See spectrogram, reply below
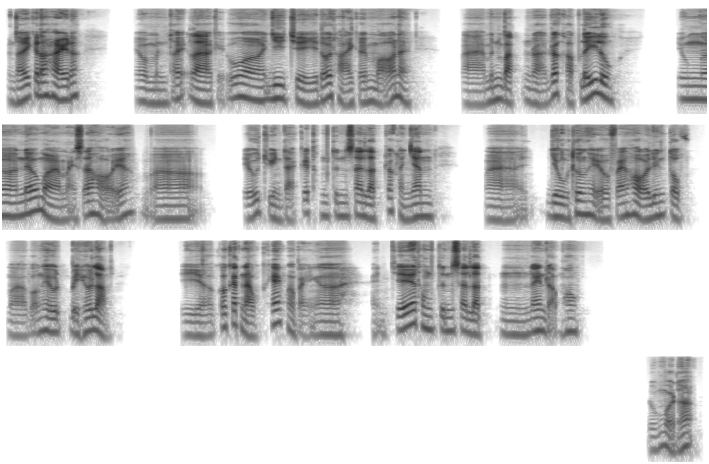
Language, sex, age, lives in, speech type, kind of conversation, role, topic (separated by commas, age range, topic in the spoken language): Vietnamese, male, 25-29, Vietnam, read, expert-assistant, asker, Quan hệ công chúng có giúp khách hàng tin tưởng thương hiệu hơn không, hay chỉ là chiêu trò quảng bá?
